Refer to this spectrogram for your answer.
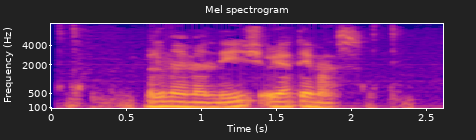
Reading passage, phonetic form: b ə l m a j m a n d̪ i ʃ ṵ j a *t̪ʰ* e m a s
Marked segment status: incorrect: t̪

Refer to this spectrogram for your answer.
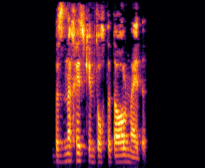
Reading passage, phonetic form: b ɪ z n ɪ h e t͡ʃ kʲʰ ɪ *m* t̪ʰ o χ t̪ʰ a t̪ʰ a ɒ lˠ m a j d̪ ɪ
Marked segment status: correct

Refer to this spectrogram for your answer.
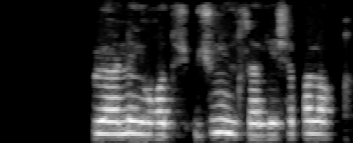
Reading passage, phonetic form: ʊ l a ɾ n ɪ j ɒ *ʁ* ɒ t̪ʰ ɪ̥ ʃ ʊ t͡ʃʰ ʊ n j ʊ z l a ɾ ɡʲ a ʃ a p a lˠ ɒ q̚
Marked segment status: correct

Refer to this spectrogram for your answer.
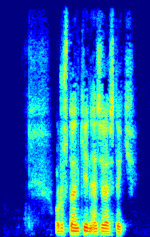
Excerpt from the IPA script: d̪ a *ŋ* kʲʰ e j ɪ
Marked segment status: incorrect: n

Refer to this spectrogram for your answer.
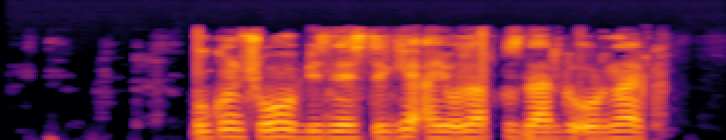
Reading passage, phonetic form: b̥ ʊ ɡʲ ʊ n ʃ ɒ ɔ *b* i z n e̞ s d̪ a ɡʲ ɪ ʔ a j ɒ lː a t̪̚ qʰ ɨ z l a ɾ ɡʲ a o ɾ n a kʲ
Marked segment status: correct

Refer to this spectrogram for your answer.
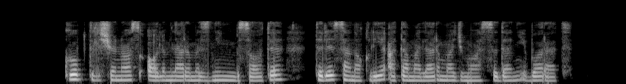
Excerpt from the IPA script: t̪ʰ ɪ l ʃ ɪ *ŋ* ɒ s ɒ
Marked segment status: incorrect: n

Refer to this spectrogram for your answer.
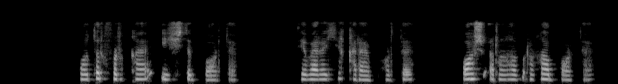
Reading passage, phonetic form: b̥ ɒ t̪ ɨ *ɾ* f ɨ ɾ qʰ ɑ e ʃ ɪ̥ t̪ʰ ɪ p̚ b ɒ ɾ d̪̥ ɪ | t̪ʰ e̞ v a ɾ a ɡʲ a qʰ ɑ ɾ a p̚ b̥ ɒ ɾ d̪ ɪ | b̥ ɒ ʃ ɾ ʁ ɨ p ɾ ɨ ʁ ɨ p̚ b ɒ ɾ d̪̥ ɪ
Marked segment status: correct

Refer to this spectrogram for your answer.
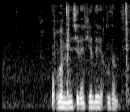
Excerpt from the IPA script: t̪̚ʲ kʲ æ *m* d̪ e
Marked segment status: incorrect: n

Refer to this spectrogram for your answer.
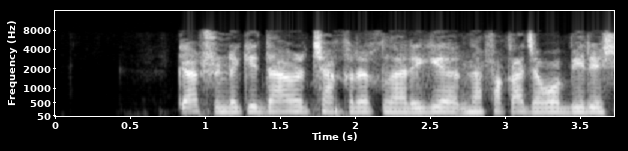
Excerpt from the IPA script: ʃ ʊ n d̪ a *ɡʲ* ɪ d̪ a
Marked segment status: incorrect: kʲ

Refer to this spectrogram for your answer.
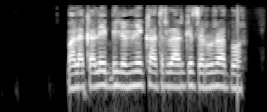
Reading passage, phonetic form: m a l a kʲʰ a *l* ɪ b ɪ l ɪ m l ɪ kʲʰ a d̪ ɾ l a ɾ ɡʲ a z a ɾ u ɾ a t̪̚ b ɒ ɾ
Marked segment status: correct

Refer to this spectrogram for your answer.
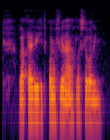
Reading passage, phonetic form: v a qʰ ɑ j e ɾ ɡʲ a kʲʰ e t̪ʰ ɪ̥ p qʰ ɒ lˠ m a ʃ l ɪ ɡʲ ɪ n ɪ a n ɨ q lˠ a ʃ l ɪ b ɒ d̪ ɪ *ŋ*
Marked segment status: correct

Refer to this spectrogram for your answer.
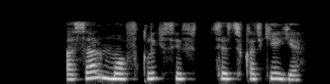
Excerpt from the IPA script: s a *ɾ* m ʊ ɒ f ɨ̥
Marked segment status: incorrect: l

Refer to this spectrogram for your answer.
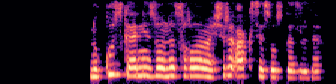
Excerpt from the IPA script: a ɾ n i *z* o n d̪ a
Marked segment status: correct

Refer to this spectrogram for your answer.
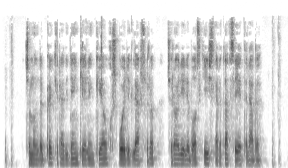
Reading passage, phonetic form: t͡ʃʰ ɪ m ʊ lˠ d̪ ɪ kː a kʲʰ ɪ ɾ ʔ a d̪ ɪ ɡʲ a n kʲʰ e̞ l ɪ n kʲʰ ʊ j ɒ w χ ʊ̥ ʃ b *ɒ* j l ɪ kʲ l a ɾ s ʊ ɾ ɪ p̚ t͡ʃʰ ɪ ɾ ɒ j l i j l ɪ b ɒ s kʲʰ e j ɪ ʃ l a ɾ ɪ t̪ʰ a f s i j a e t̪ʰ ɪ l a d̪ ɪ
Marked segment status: incorrect: o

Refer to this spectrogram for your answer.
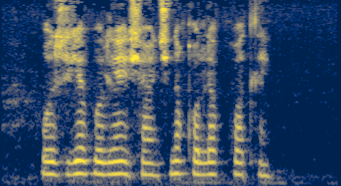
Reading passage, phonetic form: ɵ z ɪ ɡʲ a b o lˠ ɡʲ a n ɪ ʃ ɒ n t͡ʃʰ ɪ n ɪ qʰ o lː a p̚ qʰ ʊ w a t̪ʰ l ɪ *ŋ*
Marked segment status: correct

